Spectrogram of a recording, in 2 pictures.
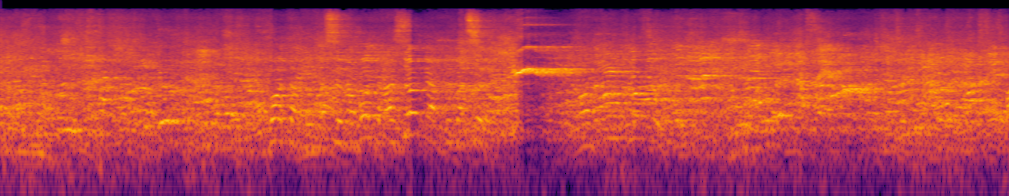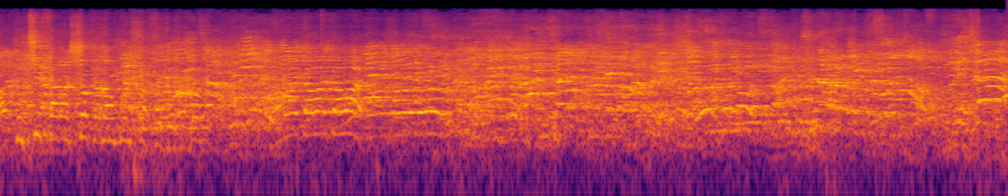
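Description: A crowd of children chatter and shout in an echoing hall.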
